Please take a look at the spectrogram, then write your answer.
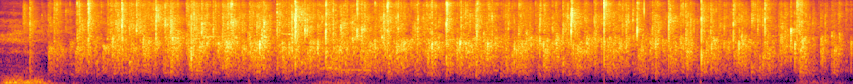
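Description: A crowd breaks into sustained applause, dense overlapping claps holding steady at a loud level for several seconds, with faint murmurs and low rumbles from the room underneath.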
